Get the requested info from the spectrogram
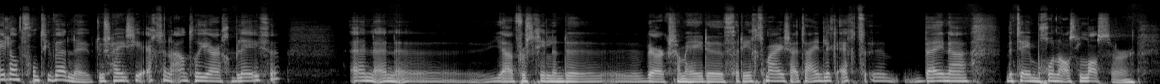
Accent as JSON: {"language": "Dutch", "town": "Fes", "region": "Fès-Meknès", "country": "Morocco", "said": "Ik kom uit Fes, dat is een van de koningsteden."}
